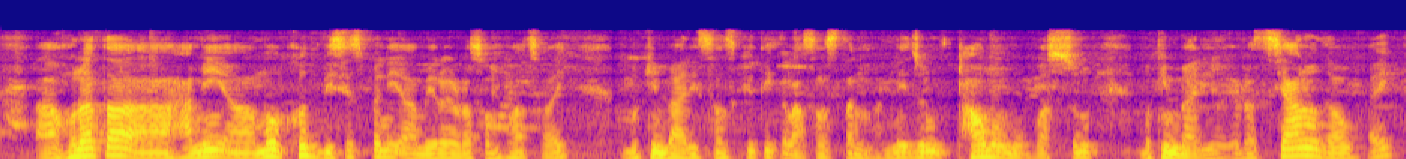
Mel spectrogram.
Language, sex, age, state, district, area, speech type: Nepali, male, 30-45, West Bengal, Alipurduar, urban, spontaneous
